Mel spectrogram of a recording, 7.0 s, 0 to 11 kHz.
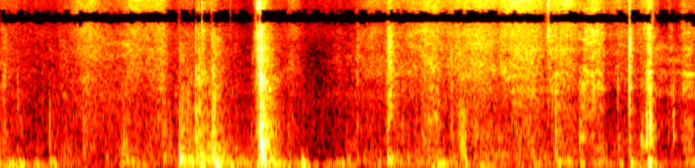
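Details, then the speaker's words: BMW E30 ABS hydraulic unit, solenoid relay activated by grounding pins on the ABS connector: a few sharp isolated clicks as all three solenoids switch; the solenoids work normally, with the ABS long non-functional. "they uh all three of them do physically work you can hear them clicking over inside the hydraulic unit so that's promising"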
